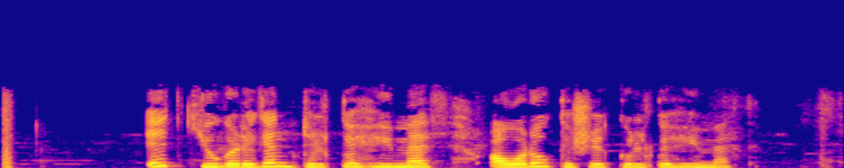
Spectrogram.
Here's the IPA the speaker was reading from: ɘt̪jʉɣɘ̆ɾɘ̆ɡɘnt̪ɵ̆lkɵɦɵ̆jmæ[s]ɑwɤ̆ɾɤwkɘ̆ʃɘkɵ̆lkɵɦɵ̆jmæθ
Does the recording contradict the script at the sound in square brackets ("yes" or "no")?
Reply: yes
